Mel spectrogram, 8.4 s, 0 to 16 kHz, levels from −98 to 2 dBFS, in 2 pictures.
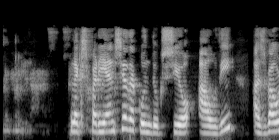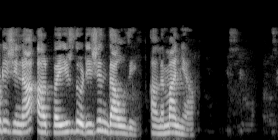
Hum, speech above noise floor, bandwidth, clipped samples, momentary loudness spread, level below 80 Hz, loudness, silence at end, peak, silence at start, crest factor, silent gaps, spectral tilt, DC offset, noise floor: none; 47 dB; 7.8 kHz; under 0.1%; 11 LU; -64 dBFS; -17 LUFS; 1.3 s; -2 dBFS; 0.05 s; 16 dB; none; -3 dB/octave; under 0.1%; -64 dBFS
